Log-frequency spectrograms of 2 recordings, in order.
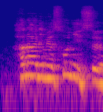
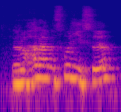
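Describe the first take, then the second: First: '하나님의 손이 있어요' said as a statement with a falling end; '하나님의 손이 있어요' with firm stress on '하나님의' and a fall; '하나님의 손이 있어요' declared, the tune dropping at the end; stated as fact. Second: '하나님 손이 있어요?' with a rising questioning end; '하나님 손이 있어요?' put to the congregation with a rising tune; asked as a question. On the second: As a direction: stress on '하나님', then '있어요?' lifts up. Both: Shown as a demonstration.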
